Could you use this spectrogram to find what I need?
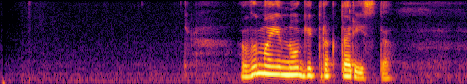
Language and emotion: Russian, neutral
